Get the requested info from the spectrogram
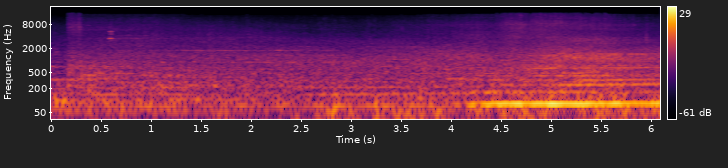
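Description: City street traffic: steady noise of cars going by, with one vehicle's engine passing closer and louder from about four seconds in.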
